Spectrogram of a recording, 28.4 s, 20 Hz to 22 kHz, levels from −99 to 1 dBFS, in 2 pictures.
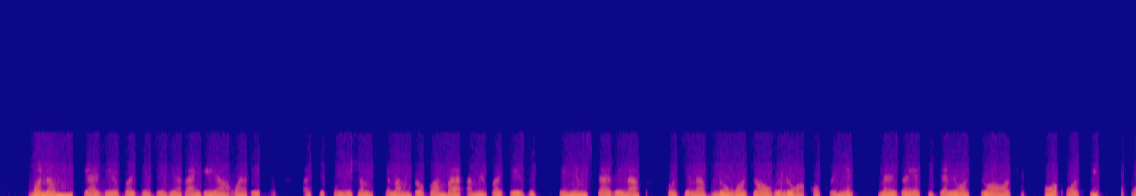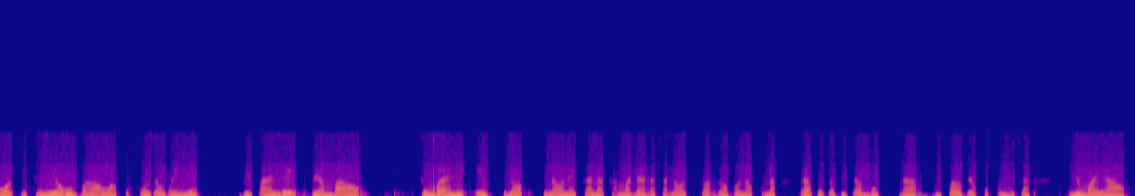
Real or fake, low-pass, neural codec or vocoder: fake; 7.2 kHz; vocoder, 22.05 kHz, 80 mel bands, WaveNeXt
